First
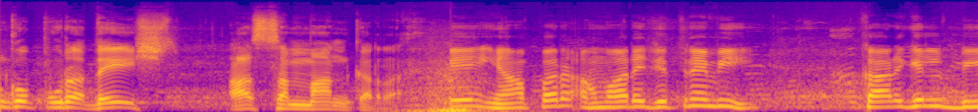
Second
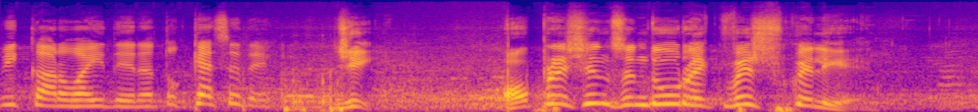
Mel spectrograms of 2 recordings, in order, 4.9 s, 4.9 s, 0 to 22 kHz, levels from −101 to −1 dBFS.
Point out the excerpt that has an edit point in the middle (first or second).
first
